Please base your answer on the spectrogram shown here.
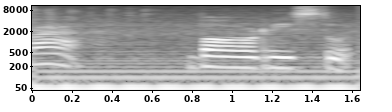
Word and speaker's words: บริสุทธิ์: ค่ะ ข้อ 5 ค่ะ อ่าน ว่า บริสุทธิ์ หา ตัว ไหน ก็ ด้าน เอ้ย เลย เพราะ มี สี ออก มา ส่ง ครู ไหม คะ บริสุทธิ์ แต่ ตอน นี้ ค่ะ ไม่ ออก เสียง นะ คะ อ่า กู ไป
